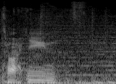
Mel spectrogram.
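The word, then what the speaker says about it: Tajín: Shout out to everybody that knows the deliciousness of Tajin. That's how you pronounce this.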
